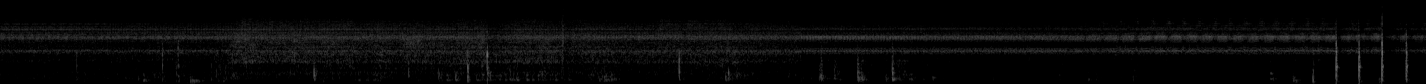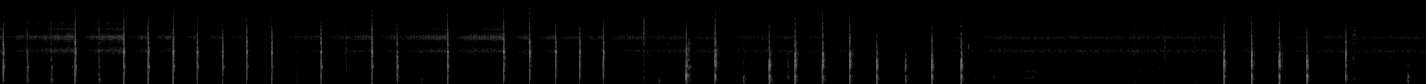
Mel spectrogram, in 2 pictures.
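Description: A steady high-pitched insect buzz, then from about halfway through a cleaver chopping raw chicken on a wooden block in quick sharp strikes, about three a second, with a short pause before a last run of chops near the end.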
